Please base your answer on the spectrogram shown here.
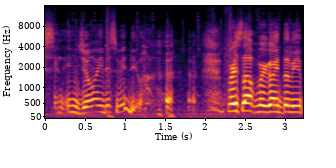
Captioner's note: chuckles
